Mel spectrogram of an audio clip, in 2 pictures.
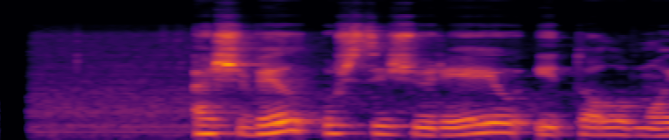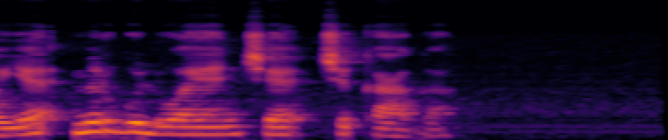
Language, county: Lithuanian, Vilnius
